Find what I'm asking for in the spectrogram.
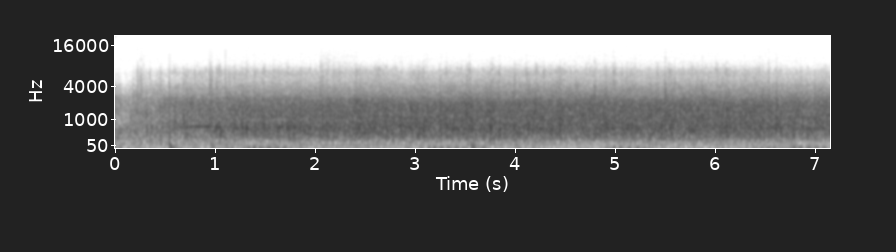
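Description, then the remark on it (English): A large audience in the House of Representatives stands and applauds as President Truman walks down the center aisle escorted by a congressional committee, a dense, steady roar of clapping that holds at an even, loud level for the full seven seconds, with no voices breaking through. “Everyone stands and applauds as President Truman, flanked by the committee from each House of Congress who were delegated to escort him, walks down the center aisle.”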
